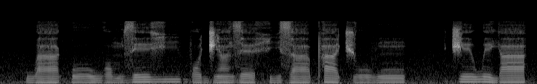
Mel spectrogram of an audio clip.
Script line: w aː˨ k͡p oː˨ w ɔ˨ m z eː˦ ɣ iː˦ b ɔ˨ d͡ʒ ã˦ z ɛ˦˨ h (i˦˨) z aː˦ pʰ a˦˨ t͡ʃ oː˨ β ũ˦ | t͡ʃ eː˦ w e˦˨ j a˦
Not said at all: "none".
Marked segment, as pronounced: i˦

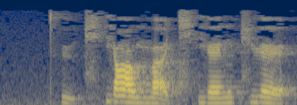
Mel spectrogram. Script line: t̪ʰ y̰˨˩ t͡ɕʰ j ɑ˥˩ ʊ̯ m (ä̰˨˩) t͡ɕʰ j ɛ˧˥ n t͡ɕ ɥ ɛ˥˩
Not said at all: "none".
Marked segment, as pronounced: ä̰˨˩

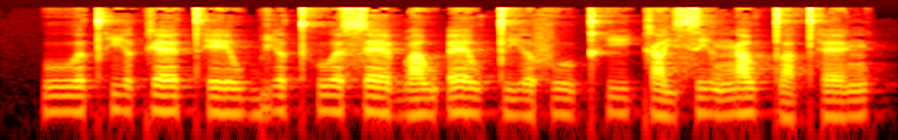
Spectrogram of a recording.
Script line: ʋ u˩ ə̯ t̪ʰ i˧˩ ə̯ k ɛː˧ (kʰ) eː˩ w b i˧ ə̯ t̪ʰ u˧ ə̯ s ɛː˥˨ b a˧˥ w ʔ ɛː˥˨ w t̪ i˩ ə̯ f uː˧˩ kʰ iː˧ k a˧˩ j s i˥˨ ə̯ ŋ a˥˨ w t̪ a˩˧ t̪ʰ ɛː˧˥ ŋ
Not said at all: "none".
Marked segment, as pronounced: t̪ʰ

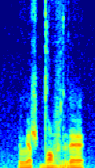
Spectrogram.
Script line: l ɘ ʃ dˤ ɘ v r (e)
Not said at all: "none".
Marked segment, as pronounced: ɛ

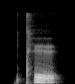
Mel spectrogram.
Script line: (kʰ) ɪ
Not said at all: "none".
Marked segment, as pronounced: tʰ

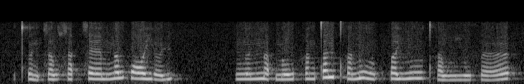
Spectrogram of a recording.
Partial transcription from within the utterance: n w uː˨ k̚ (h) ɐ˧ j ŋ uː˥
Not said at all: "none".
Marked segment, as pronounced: f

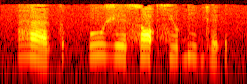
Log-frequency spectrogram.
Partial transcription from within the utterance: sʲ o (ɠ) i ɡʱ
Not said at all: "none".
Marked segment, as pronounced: ɠ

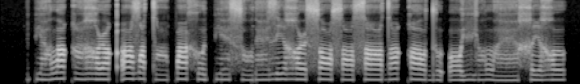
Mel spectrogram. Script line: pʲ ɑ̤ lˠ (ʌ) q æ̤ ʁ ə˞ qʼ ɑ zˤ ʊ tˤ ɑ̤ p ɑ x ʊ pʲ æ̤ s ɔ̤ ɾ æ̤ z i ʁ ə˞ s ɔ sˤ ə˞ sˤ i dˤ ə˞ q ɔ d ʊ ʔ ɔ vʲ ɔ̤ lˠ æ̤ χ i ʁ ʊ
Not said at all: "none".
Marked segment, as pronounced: ʌ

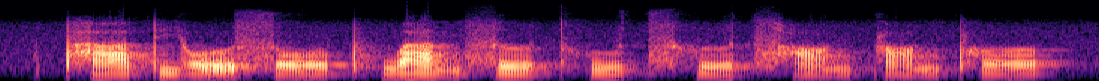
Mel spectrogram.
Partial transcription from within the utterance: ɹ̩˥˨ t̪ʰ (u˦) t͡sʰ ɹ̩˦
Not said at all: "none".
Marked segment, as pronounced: u˦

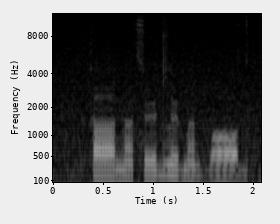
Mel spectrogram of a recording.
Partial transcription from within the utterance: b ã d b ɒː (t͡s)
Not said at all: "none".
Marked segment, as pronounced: d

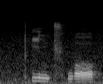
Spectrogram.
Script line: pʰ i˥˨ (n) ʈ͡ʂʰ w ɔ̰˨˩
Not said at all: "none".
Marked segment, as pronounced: n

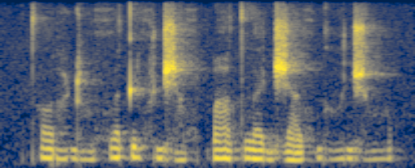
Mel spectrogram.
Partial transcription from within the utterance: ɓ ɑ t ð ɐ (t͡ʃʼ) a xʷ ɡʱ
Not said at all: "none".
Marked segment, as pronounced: d͡ʒ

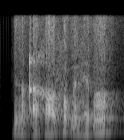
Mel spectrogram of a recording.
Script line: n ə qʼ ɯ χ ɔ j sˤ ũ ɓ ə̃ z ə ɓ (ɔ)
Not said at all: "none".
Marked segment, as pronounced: ɔ̃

